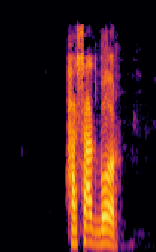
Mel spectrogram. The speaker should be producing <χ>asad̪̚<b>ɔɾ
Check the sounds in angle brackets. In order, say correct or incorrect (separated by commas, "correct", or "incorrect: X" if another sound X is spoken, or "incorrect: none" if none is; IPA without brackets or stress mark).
incorrect: h, correct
